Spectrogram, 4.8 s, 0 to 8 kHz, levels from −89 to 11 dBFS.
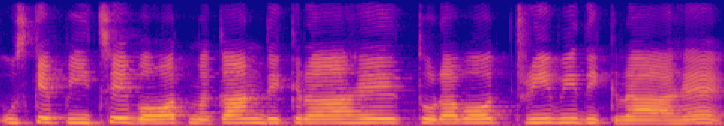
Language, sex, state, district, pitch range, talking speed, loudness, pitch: Hindi, female, Chhattisgarh, Sukma, 235-250 Hz, 175 wpm, -14 LUFS, 245 Hz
